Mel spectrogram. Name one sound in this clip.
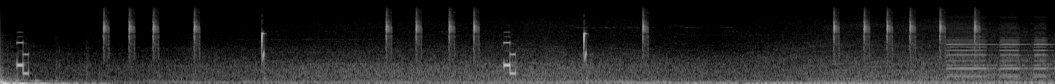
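A phone menu clicks repeatedly.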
